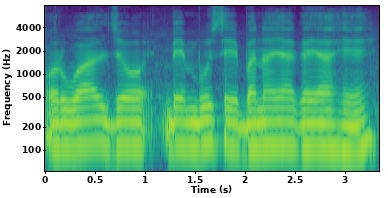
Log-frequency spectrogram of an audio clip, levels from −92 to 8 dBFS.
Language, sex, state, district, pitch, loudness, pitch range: Hindi, male, Arunachal Pradesh, Lower Dibang Valley, 115 Hz, -12 LUFS, 115-120 Hz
